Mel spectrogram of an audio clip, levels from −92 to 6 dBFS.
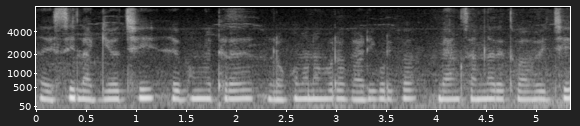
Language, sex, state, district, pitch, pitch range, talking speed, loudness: Odia, female, Odisha, Khordha, 200 Hz, 195-210 Hz, 135 wpm, -17 LUFS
